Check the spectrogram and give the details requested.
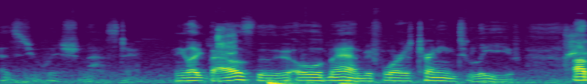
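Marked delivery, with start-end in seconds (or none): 0.1-1.3 whispered, much softer; whispered obedience. Acted. Guard elf whispering to his master before leaving. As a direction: murmur it with a bow.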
